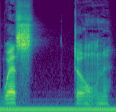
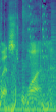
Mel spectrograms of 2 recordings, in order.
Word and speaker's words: Westone: West stone it's pronounced West Doan not at West one it's yeah their name is supposed to mean like a combination of west and stone and we'll just see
